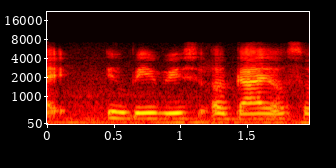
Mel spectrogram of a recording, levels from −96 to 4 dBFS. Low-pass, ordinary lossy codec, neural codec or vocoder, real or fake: 7.2 kHz; none; none; real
